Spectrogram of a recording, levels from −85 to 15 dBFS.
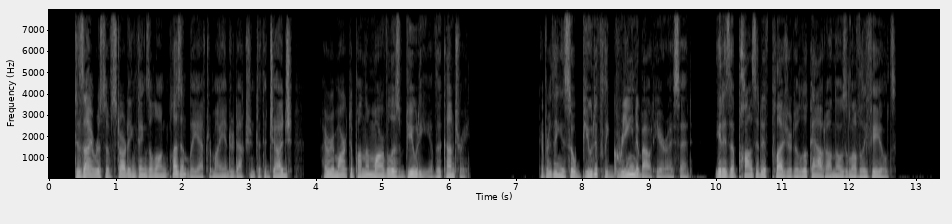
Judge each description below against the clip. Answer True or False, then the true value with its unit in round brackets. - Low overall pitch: True (110 Hz)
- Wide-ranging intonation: True (7.7 semitones)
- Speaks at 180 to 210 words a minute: True (185 wpm)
